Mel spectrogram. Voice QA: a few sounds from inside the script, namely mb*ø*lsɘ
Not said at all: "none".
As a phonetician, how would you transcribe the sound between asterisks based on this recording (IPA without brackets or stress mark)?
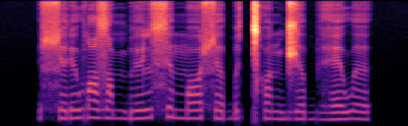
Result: ø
